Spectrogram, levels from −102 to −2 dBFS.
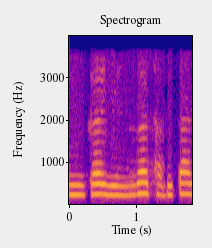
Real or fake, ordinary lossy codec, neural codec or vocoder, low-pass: real; AAC, 16 kbps; none; 3.6 kHz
